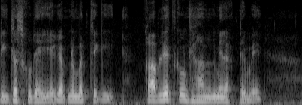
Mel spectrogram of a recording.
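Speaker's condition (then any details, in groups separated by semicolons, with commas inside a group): Cerebral palsy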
